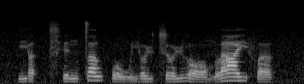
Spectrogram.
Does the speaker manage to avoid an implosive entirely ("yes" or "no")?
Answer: yes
